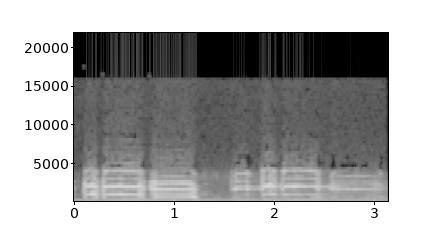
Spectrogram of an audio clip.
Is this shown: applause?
no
